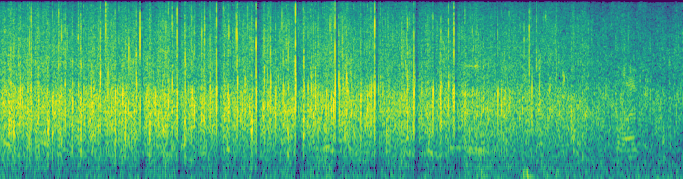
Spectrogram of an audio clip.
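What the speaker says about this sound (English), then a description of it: "Let's hear the applause here for Jon Rahm." A golf tournament gallery at the BMW PGA Championship applauds Jon Rahm, dense clapping and crowd noise rolling on steadily with a commentator talking over it, easing slightly toward the end.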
